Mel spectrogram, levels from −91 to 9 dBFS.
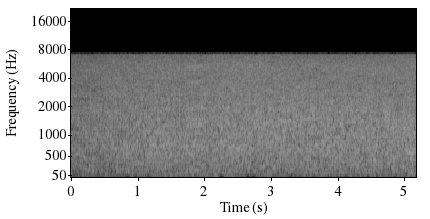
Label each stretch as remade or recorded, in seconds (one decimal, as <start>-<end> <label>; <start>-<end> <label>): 0.0-0.8 remade; 0.8-1.5 recorded; 1.5-2.0 remade; 2.0-4.7 recorded; 4.7-5.2 remade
